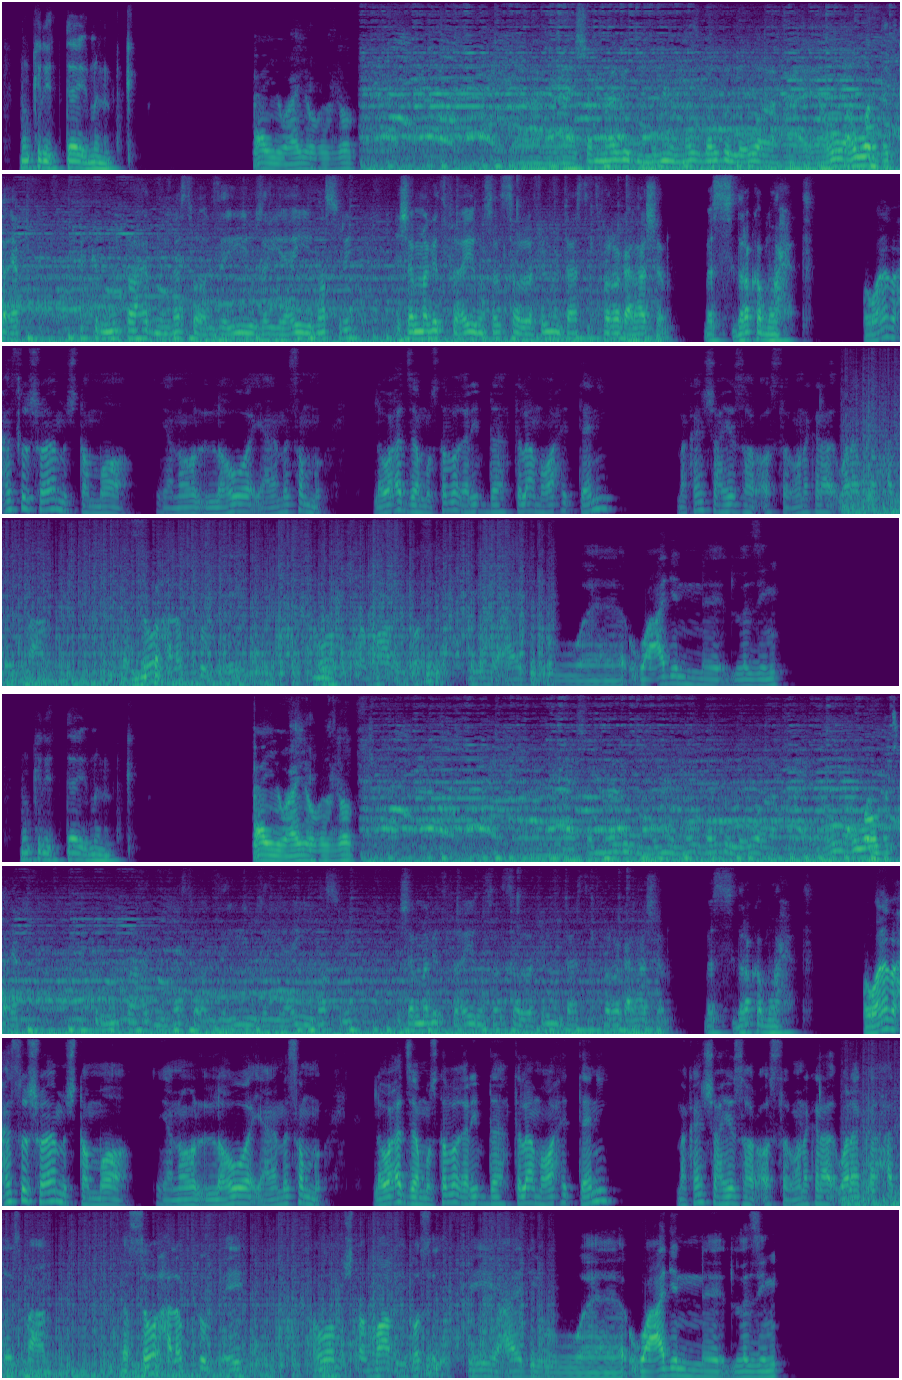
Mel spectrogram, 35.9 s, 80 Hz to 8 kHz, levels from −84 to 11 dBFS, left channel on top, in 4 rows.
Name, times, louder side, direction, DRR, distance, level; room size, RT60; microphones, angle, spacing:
voice 1, 0.2-1.2 5.1-9.1 9.9-15.7 16.0-17.1 28.2-28.5 30.0-30.3, left 6 dB, 85° left, 0.4 m, -28 dB
voice 2, 2.5-3.7 8.6-8.8 17.6-19.2 19.5-21.2 21.7-24.1 24.7-27.5 28.1-29.4 30.0-34.7, right 7 dB, 80° right, 0.4 m, -29 dB
sound 1, 3.6-15.6, equal, 55° left, 1.3 m, -26 dB
sound 2, 26.3-32.5, left 1 dB, ahead, 0.5 m, -33 dB
3.2 x 2.9 x 2.3 m
head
